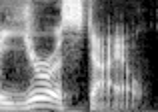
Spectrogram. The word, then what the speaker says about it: urostyle: It's called a urostyle, which sounds like cool European dudes going to the club. Yeah. But it's not. It's not spelled with an E, so it's like just UROSTYLE.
